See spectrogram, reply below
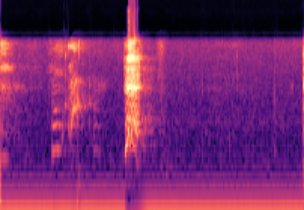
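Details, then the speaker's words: Young child with hiccups, like their mother's, asked to show them: a sharp, abrupt vocal catch, a hiccup, against a loud, distorted background. "do you have the hiccups? do you have the hiccups? Let me hear you. Can you show me the hiccups?"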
